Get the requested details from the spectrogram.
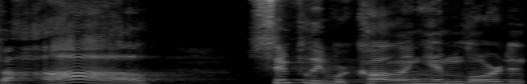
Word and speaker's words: Baal: There was a god worshipped that was called Baal. That's how you say it. Baal.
